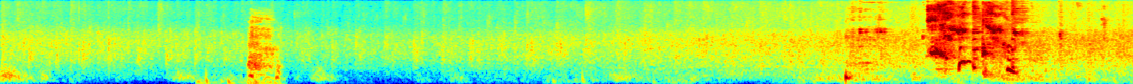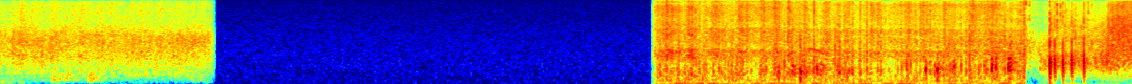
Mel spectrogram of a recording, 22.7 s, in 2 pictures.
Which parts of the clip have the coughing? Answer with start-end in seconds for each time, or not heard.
1.9-2.9, 8.4-11.1, 19.1-19.6.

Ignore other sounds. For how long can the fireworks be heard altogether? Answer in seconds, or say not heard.
5 s.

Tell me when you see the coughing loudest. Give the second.
9 s.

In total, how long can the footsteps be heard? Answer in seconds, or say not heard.
not heard.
